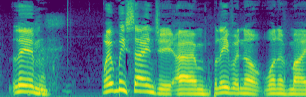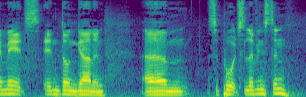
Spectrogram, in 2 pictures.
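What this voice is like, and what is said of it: Northern Irish accent. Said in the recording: “I'm the Northern Irish one, so I've got a funny accent too”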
